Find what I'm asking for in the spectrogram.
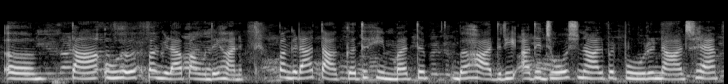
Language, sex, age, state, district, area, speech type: Punjabi, female, 18-30, Punjab, Hoshiarpur, rural, spontaneous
